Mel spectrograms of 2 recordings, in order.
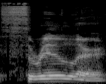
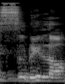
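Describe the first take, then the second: First: The word begins with a th sound. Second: The word begins with an s sound. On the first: The speaker calls it right. "스릴러 말고 thriller" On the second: The speaker calls it wrong. "S 소리 나면 안 돼요"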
